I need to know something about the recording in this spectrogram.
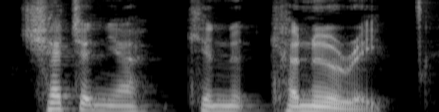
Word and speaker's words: Chaitanya Kanuri: I'm going to say her name correctly now Cheta canri who works for the um wri India which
